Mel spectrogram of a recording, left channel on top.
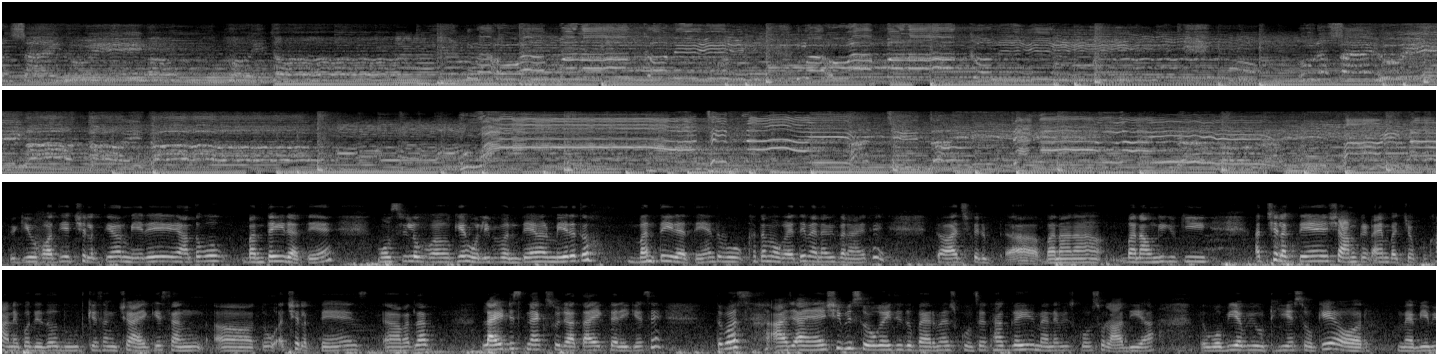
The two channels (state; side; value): different; both; correlation 0.00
